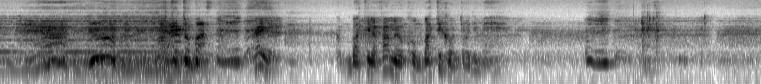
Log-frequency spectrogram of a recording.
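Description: A man speaks in a low, tense voice, heard through a television speaker.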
